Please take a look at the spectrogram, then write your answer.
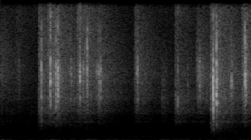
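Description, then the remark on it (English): Soft, irregular clicking of keys as Radiolab's Lulu Miller types on a keyboard, a quick run of light taps with brief pauses, fairly quiet, with no voices. “I hear you typing.”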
